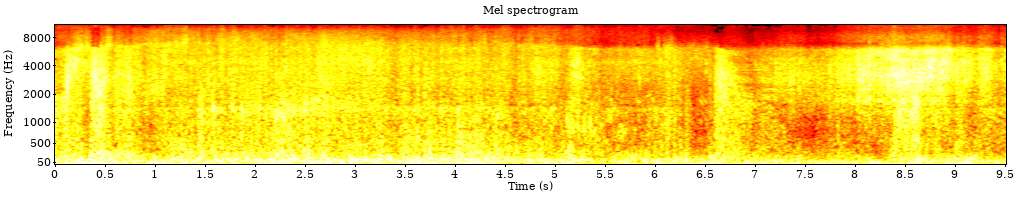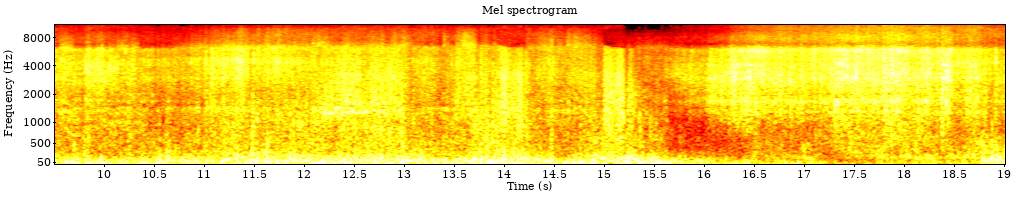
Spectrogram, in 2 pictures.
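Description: Skis carve and scrape over packed snow.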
